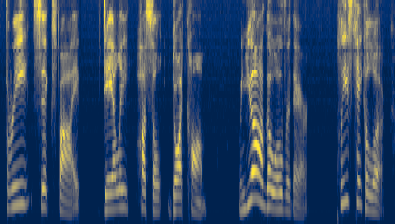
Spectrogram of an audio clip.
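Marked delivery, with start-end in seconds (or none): 0.1-4.1 said at a slower, slowed-down pace. Repeating a website address for everybody, saying it slower. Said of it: "I want to say it slower".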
